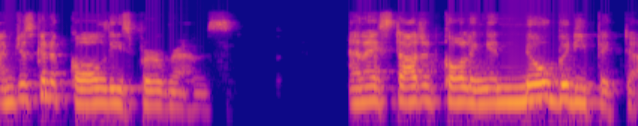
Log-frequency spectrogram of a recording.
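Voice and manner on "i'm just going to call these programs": usual speaking voice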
